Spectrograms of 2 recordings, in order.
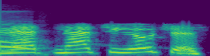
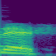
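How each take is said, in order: First: The name is said with an outsider's mispronunciation. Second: The name is said with the local pronunciation. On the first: The speaker calls it wrong. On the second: The speaker calls it right.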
